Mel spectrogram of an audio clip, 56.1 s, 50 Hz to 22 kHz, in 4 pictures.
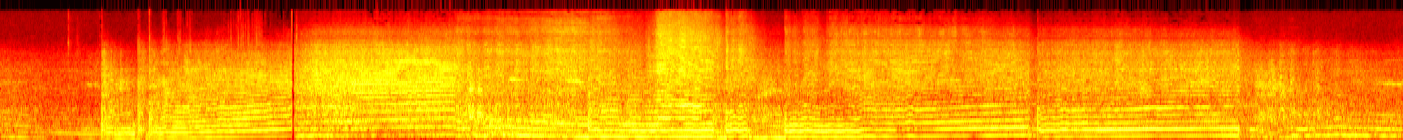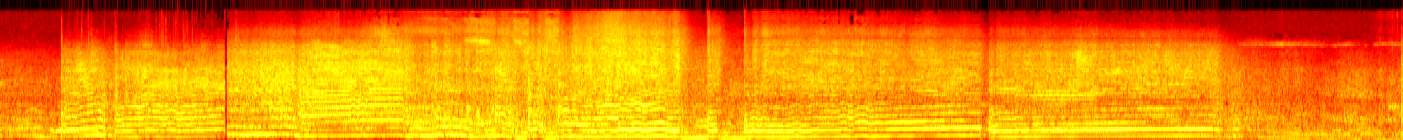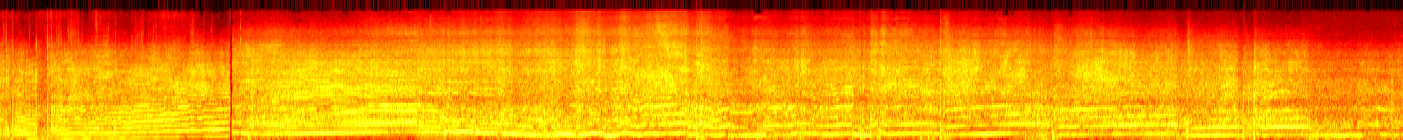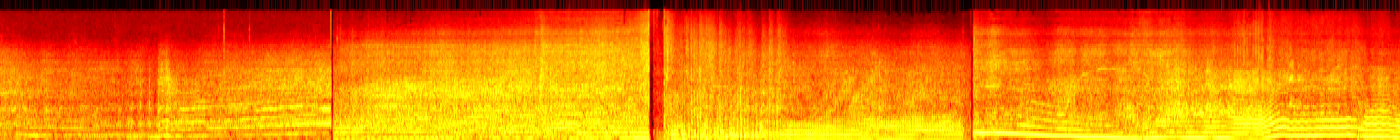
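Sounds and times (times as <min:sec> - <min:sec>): rally car engines revving hard: 0:00.0 - 0:56.0.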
